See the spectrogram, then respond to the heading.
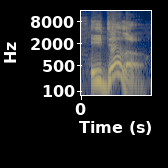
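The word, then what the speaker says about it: Ídolo: Idolo. Like Modelo? Yes. Not Idolo.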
